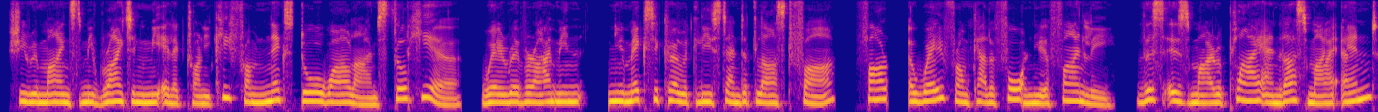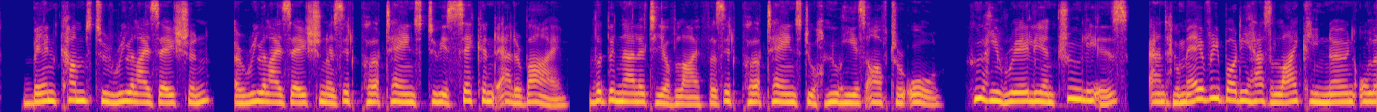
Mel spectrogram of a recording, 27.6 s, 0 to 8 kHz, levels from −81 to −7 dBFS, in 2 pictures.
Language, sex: English, female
